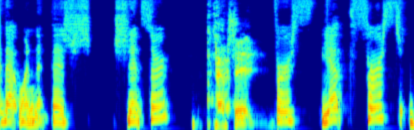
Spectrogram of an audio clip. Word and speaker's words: Schnitzer: The Schnitzer.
